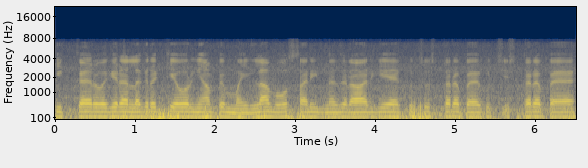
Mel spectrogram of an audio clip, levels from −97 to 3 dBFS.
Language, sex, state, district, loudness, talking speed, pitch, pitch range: Hindi, male, Rajasthan, Bikaner, -15 LUFS, 210 wpm, 125 Hz, 120-130 Hz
